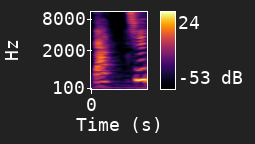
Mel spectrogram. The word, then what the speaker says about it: 딱지: 여러분 , 이것 은 " 딱찌 "(ttak-jji) 라고 발음 합니다 . ' ㄱ ' 다음 에 오는 것 은 무엇 입니까 ? 발음 이 긴장 된 소리 일 때 . 무슨 일 이 일어날까 요 ? 원음 그대로 의 소리 를 사용 하여 작성 해야 합니다 . 그러므로 발음 은 " 딱찌 " 이지만 , 표기는 " 딱지 " 로 해야 합니다 .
